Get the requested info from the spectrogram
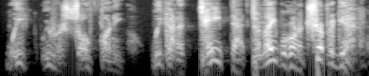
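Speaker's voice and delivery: very soft acted quote; hushed proposal. Friend at the club proposing to tape it, hushed.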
